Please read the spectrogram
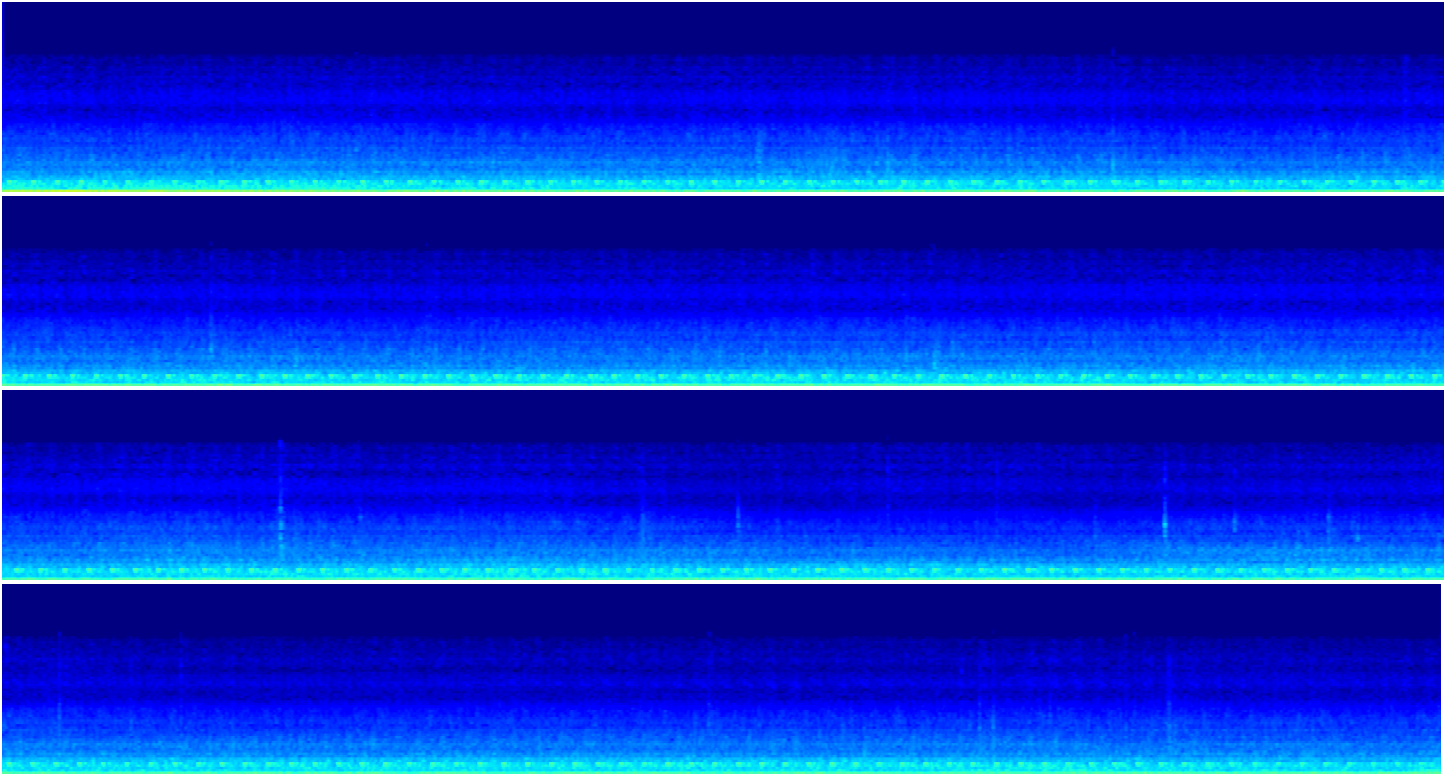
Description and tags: bed waiting for ferry
Recordings made while waiting for the Washington State Ferry and at various locations on board.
